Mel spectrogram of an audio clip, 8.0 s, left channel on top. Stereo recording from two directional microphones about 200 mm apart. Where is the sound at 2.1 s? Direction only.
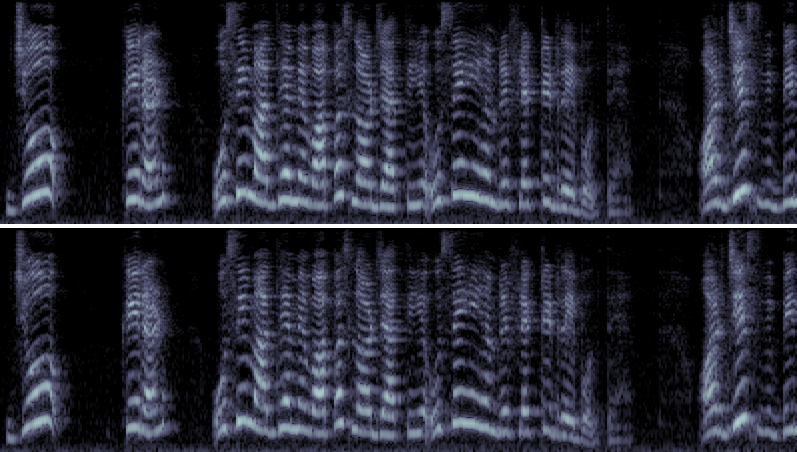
30° left (ahead or behind).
